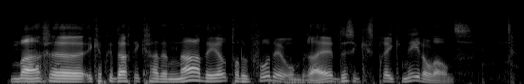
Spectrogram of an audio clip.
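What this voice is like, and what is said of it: German speaker's accent in Dutch. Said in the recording (Dutch): “Ik spreek Nederlands, duidelijk met accent”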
